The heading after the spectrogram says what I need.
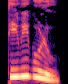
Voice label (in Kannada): "ದೇವಕುಳ", kannada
